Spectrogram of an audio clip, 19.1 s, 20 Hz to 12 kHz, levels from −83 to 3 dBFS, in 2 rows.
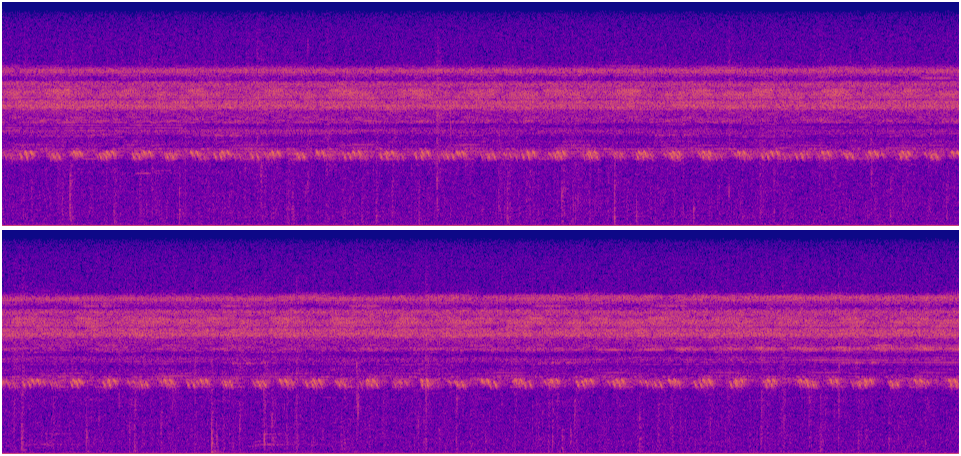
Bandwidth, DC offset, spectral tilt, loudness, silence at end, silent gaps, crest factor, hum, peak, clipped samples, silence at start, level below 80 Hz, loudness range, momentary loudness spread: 12 kHz; 2%; 2 dB/octave; -27 LUFS; 0 s; none; 16 dB; none; -14 dBFS; under 0.1%; 0 s; -54 dBFS; 1 LU; 1 LU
